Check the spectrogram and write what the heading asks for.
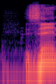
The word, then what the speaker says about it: XEN: Pronounced Sin with an X. Zen World.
